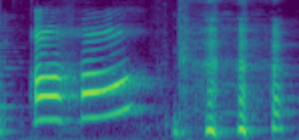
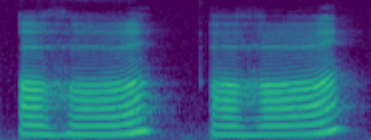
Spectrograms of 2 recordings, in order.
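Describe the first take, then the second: First: Very high, loud laughing "Uh-huh"; high squeaky agreeing. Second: Low "Uh-huh" pitched down; low agreeing. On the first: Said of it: "I also wasn't going". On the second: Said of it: "I wasn't going". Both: Shown as a demonstration.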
